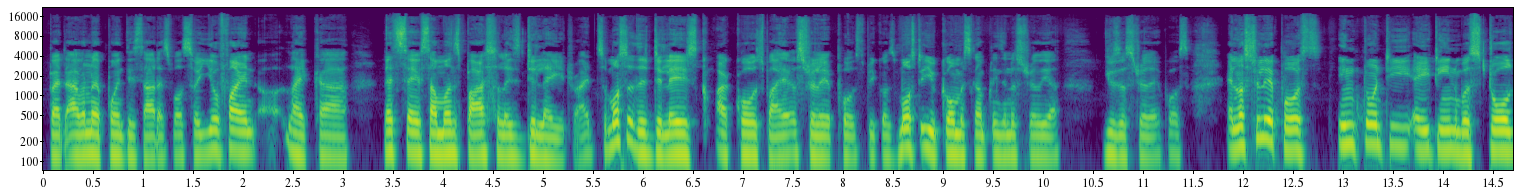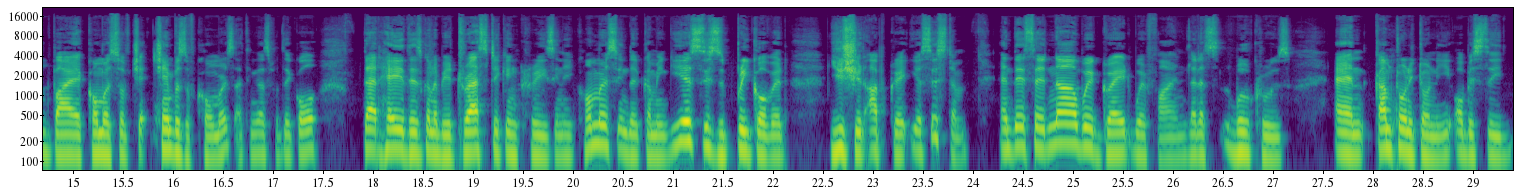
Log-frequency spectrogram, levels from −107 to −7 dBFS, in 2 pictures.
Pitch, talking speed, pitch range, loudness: 135 Hz, 210 wpm, 125-150 Hz, -23 LUFS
